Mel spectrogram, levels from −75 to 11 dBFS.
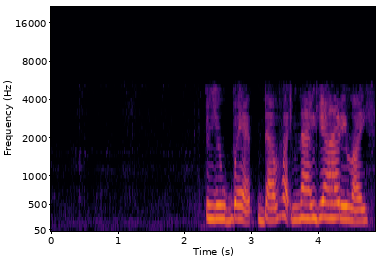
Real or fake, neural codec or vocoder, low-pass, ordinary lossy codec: fake; codec, 44.1 kHz, 1.7 kbps, Pupu-Codec; 5.4 kHz; Opus, 24 kbps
